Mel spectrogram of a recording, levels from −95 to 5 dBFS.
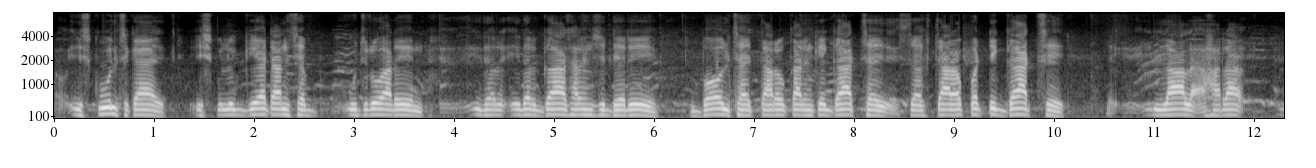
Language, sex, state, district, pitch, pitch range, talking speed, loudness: Angika, male, Bihar, Bhagalpur, 150 Hz, 145-155 Hz, 115 wpm, -15 LUFS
